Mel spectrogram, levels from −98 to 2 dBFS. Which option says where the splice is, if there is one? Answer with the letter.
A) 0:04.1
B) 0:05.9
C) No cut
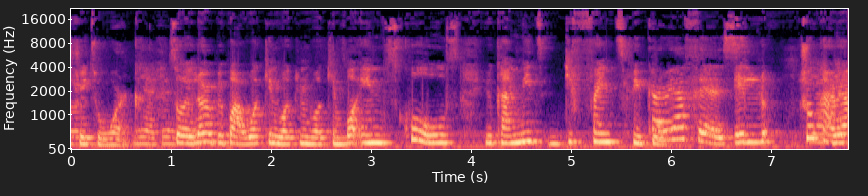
C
